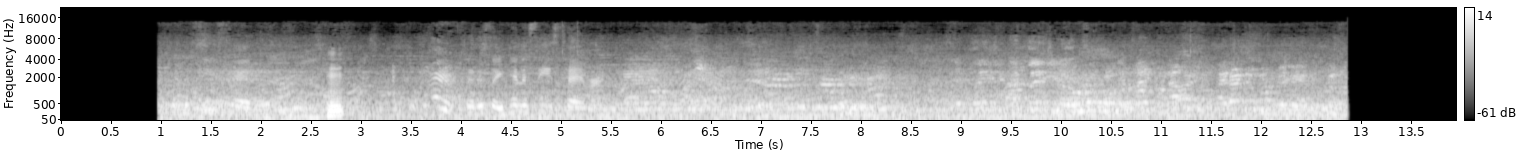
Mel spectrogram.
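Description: A lively crowd chatters and calls out all around.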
